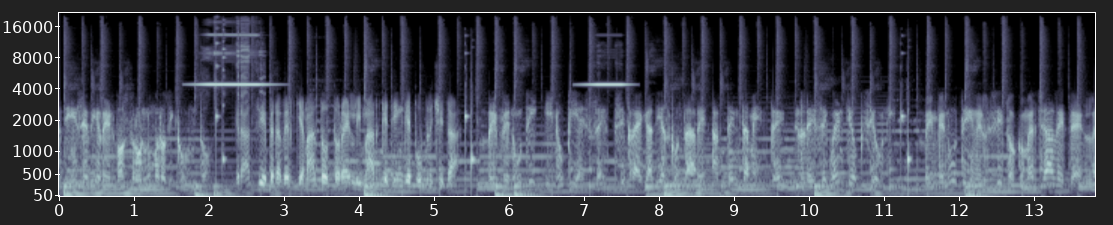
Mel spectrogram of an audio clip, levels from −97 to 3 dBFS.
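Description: A loudspeaker feedback squeal occurs twice, from 1.63 to 3.07 s and from 6.83 to 7.73 s, each time as a pure tone at 4.4 kHz that swells up over a fraction of a second and sits roughly 10 dB above the surrounding sound. The microphone is hearing its own loudspeaker. At 4.4 kHz the loop gain passes unity, so that frequency grows on itself until the amplifier limits it or the loop is broken.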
